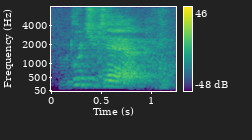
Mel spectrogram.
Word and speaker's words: Juchitan: How do you pronounce Hoochie Town? – Hoochie Town. I spell it J-U-C-H-I-T-A-N. Actually, it's Hoochie Town.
